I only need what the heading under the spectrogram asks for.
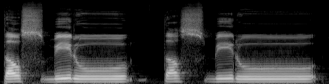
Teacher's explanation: آگے دیکھیے گا وَإِن تَصْبِرُوا، یہاں نون ساکن کی بات ہے، یہاں بھی اخفا ہوگا۔ تصبروا میں صاد موٹا رکھیے گا، اسے آپ نے تصبروا نہیں پڑھنا، یعنی صاد کو سین سے اگر آپ بدل دیں گے تو یہ بڑی غلطی ہے جسے کہا جاتا ہے لحن جلی۔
